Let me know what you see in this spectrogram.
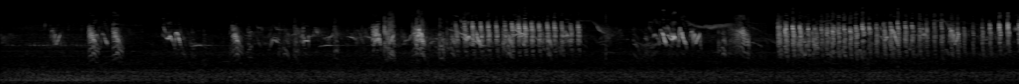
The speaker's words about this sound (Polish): Oprócz tego mazurki często wydają ćwierknięcia podwójne, co raczej nie zdarza się wróblom.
